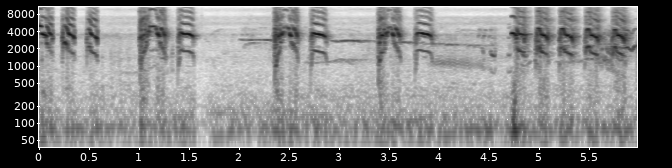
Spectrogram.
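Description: Indian ringneck parakeet giving harsh, high squawks in quick bursts of three or four, with a few thin whistled notes between them.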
